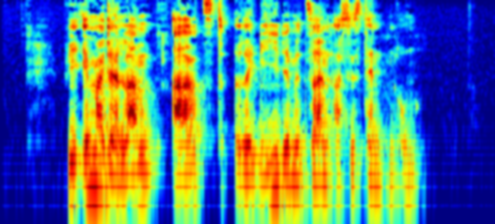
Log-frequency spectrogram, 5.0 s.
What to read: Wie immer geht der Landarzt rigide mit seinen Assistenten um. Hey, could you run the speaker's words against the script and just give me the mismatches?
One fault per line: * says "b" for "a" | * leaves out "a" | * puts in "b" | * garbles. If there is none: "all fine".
* leaves out "geht"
